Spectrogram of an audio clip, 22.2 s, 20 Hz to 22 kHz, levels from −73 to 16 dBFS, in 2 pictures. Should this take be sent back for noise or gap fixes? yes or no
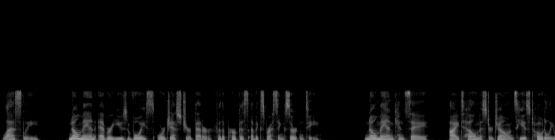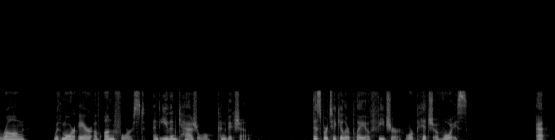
no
